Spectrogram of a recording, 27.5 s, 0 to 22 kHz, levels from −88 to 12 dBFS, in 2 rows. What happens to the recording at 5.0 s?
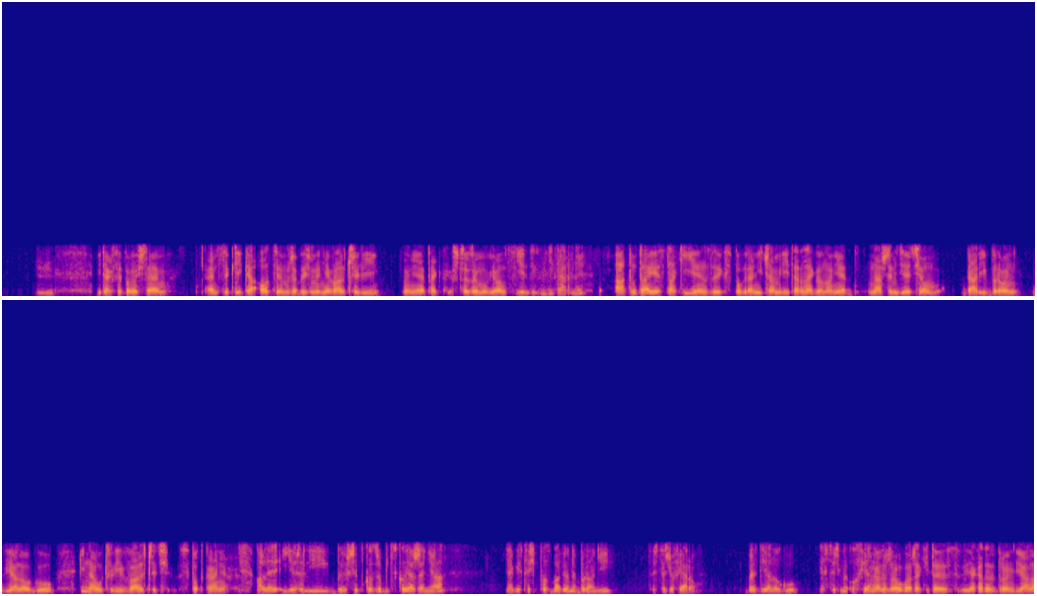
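At 5.0 s the speech carries the same iLBC codec coloration present across the whole clip rather than a distinct event. The band is confined to roughly 300 Hz to 3.7 kHz, with nothing above 3.8 kHz, so sibilants sound dull. Each 30 ms frame's excitation is coded independently, leaving a plainly audible rough, slightly synthetic texture that fits the 13.33 kbps mode.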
